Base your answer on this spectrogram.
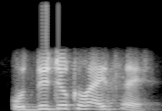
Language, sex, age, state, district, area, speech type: Marathi, female, 60+, Maharashtra, Akola, rural, conversation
